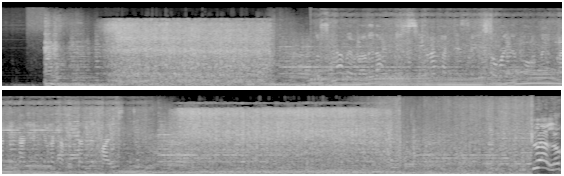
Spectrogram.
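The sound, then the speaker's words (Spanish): Heavy rain pours down in a steady, loud roar during a strong storm over the Valley of Mexico, with rushing water throughout and muffled voices rising briefly in the middle. “esta fuerte tormenta que se abatió ayer sobre el Valle de México, provocando algunas afectaciones.”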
